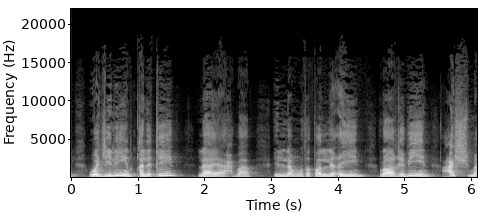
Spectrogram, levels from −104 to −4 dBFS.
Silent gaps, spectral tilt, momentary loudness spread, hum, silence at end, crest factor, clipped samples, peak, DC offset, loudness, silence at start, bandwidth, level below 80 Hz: none; -6.5 dB/octave; 9 LU; none; 0 s; 18 dB; under 0.1%; -2 dBFS; under 0.1%; -19 LUFS; 0 s; 12 kHz; -54 dBFS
